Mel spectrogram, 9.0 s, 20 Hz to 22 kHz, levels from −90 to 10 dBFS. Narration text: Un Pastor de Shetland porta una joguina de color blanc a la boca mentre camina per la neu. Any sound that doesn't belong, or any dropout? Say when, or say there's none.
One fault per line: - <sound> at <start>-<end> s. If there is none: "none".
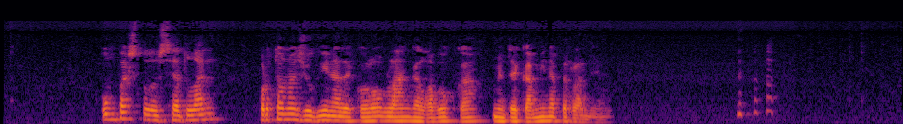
- laugh at 7.4-7.8 s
